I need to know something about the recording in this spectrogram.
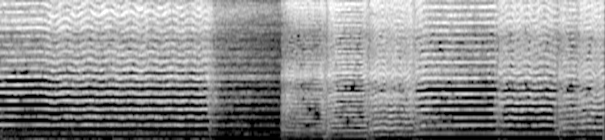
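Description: Live brass band with trumpets, saxophone and sousaphone playing through a stage PA: long held chords over a low bass pulse. About two seconds in it breaks off briefly, then comes back in.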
